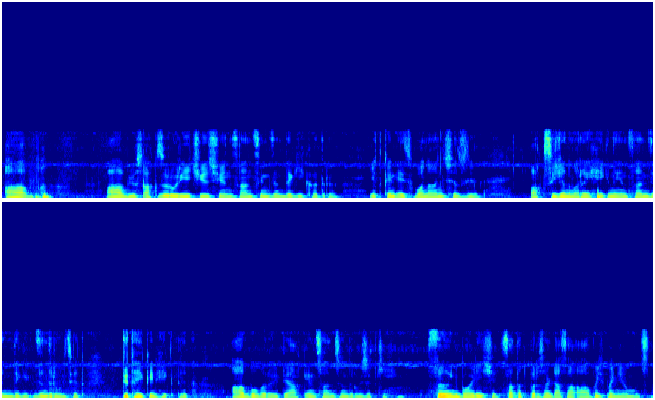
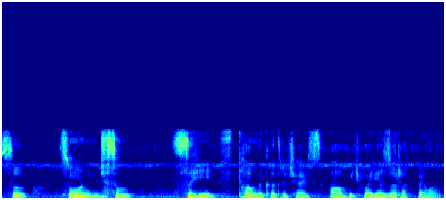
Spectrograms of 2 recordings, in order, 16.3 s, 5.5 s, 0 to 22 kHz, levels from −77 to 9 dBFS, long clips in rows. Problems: background sounds at intervals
